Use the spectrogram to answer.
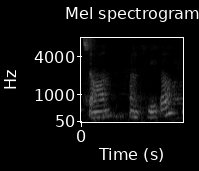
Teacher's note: उच्चारण में वायु नाक और मुंह दोनों से निकलते हैं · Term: अनुनासिक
